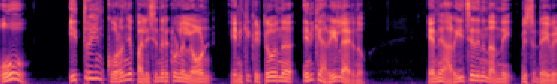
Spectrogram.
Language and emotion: Malayalam, surprised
